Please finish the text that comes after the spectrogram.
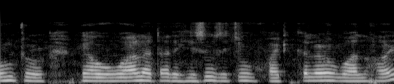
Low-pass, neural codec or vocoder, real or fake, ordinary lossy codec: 7.2 kHz; codec, 16 kHz, 8 kbps, FreqCodec, smaller model; fake; AAC, 32 kbps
